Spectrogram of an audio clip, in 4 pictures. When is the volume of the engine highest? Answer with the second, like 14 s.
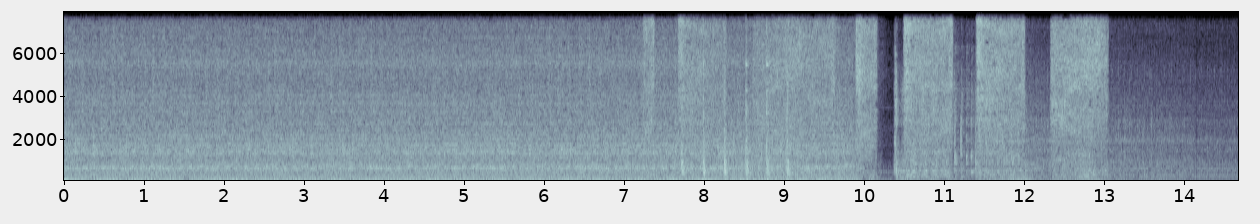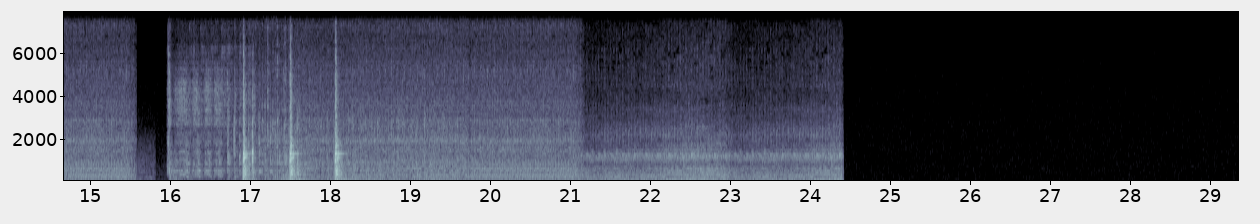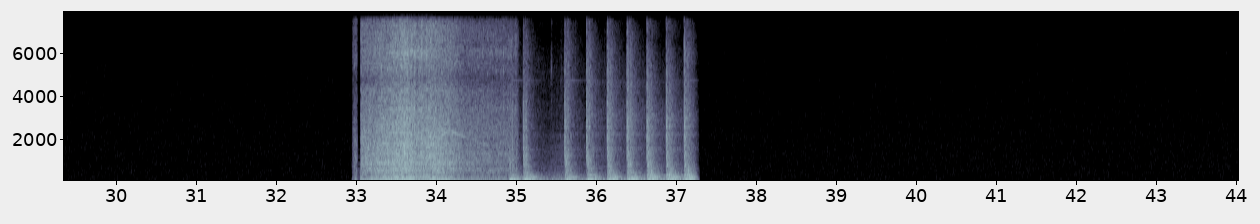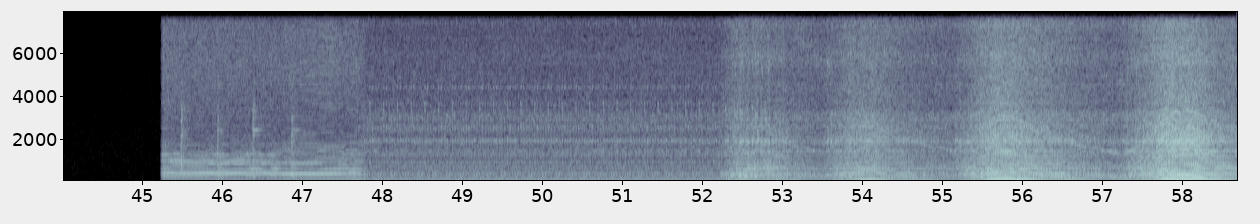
58 s.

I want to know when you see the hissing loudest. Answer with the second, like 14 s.
11 s.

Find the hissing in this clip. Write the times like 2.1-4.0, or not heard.
7.2-13.1.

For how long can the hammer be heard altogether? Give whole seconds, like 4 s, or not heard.
7 s.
